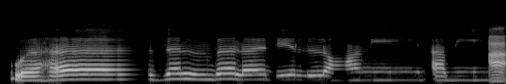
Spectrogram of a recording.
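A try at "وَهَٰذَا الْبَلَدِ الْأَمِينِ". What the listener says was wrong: Amin bukan ain ya. Wahadal baladil amin. Amin. Pak Amin. Amin biasa. Wahadal. Wahadal baladil amin.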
